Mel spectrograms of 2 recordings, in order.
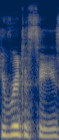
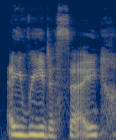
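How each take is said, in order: First: The name has its usual English pronunciation. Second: The name has a Spanish-style pronunciation. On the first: This is how the name is said in Greek mythology. "I would say that as like Eurydice, like it is in um, Greek mythology" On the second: This is how the audiobook says the name. "I was listening to the audiobook of this and I think it's like Eurydice"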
